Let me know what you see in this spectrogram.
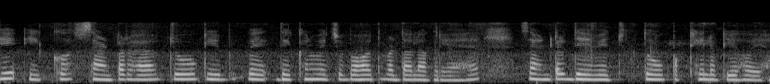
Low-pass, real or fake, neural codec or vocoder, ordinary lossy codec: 7.2 kHz; real; none; AAC, 48 kbps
